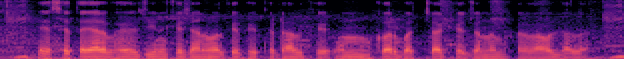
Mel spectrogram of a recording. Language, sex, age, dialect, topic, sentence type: Bhojpuri, male, 25-30, Northern, agriculture, statement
